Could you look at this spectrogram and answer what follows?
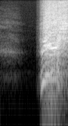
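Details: Sneeze attack: a single loud, explosive sneeze bursting out after a brief silence, part of a series of repeated sneezes; sneezing.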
